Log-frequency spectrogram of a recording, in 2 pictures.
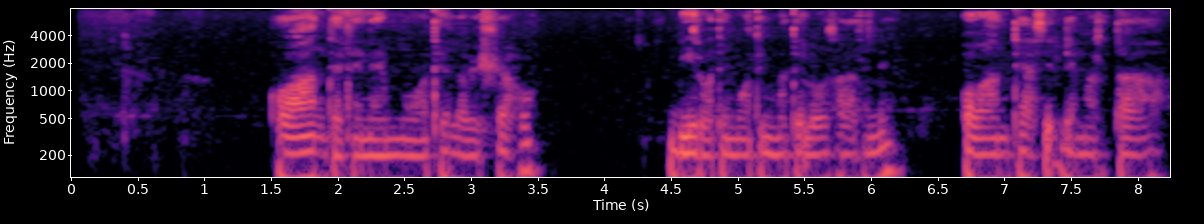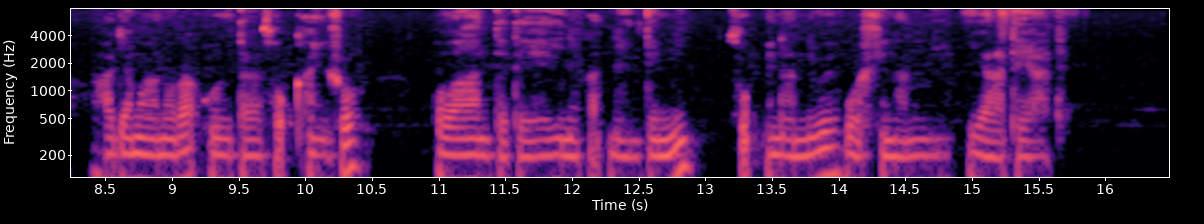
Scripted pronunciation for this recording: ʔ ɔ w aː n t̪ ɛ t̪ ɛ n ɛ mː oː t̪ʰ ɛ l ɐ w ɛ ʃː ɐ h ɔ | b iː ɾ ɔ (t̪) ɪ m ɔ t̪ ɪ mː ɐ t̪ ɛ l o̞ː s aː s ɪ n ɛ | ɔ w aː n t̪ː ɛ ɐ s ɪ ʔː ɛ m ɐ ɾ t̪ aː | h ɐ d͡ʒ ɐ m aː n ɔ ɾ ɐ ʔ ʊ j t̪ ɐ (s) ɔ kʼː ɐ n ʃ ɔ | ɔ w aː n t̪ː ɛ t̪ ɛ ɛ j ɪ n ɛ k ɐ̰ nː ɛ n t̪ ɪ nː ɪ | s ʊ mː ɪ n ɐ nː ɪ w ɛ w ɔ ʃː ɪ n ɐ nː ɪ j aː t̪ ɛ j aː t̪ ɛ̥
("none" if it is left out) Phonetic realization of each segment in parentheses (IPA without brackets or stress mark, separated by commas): t̪, s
